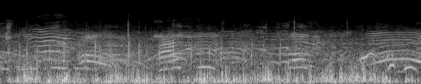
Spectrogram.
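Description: Many high-pitched young voices shouting and calling over one another during play in a youth football match, over a steady low rumble of outdoor noise.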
